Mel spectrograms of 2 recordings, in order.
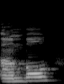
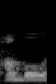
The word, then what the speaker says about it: Humble: just thinking about it the h is silent we're humble uh and that's actually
